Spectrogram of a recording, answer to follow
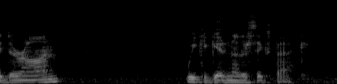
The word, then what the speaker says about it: Deron: Some might pronounce it Deron. I will accept any pronunciation because I know it's a weird If I had spelling. $1 every time I heard someone say Deron, we could get another 6-pack.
